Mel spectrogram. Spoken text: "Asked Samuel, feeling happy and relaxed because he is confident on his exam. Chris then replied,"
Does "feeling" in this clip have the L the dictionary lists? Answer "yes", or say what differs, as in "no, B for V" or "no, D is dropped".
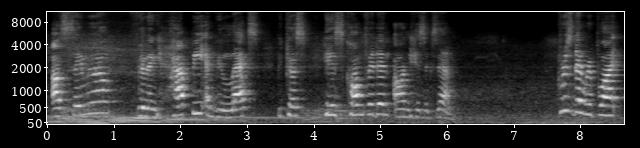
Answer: yes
